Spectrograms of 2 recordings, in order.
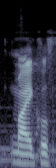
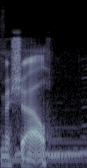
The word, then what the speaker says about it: Michel: I cannot believe I've pronounced Michael's name Michael the entire time, only to find out how many hours later that it's actually supposed to be pronounced Michelle, I assume.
